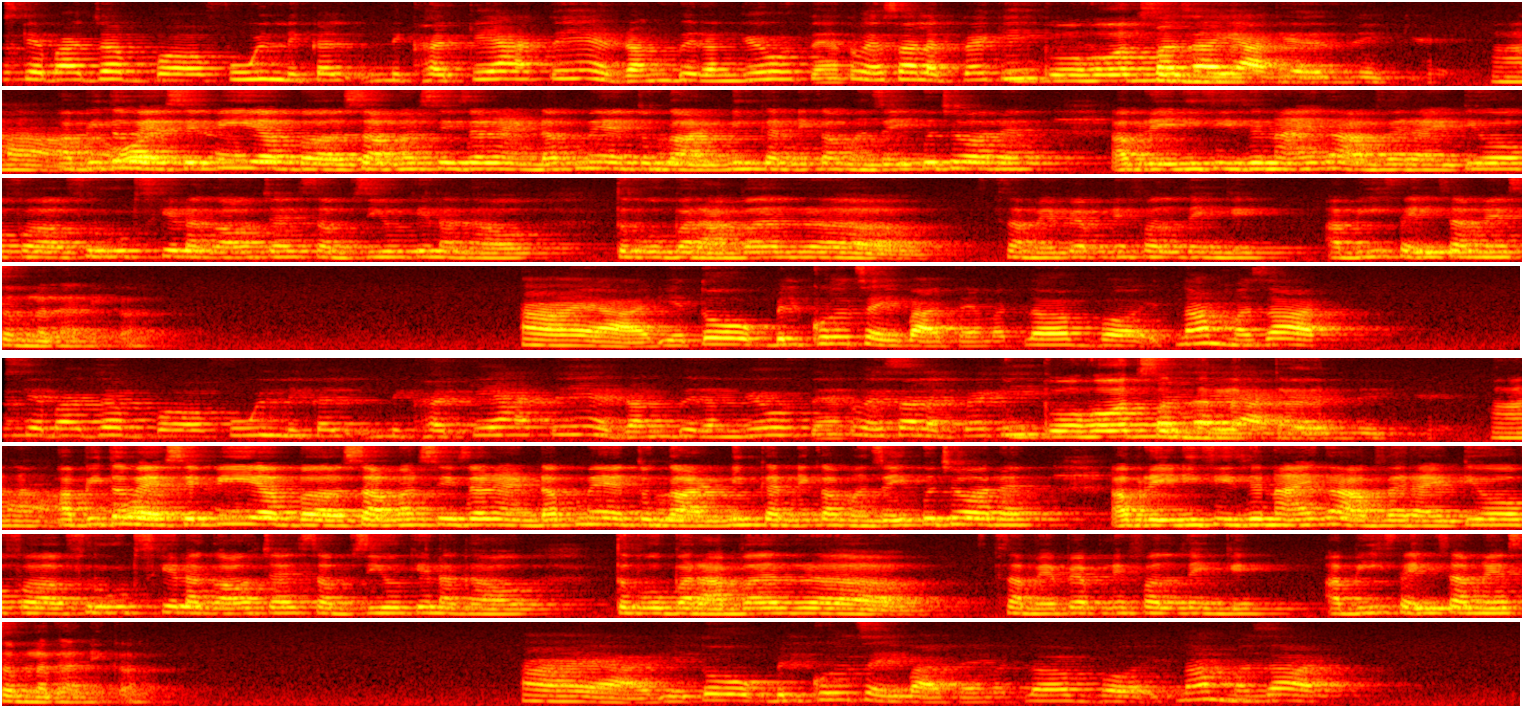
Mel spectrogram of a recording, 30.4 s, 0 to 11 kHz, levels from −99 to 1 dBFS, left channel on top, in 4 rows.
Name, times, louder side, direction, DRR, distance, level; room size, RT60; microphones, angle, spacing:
voice 1, 0.0-5.2 5.7-7.2 7.6-8.8 25.4-29.4, left 6 dB, 60° left, 9 dB, 0.4 m, -28 dB
voice 2, 5.0-6.6 7.4-17.9 18.3-19.8 20.2-21.5 21.8-23.5, right 1 dB, 30° right, 4 dB, 0.9 m, -27 dB
11.5 x 4.7 x 4.2 m, 0.81 s
head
